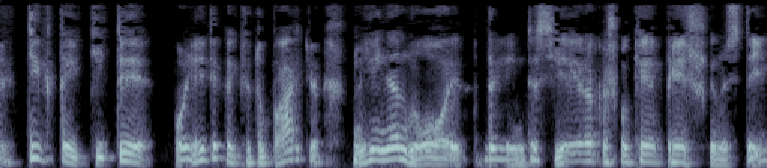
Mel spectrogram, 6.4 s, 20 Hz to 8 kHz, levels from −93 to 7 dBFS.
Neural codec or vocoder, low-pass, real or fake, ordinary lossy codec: codec, 16 kHz, 2 kbps, FreqCodec, larger model; 7.2 kHz; fake; MP3, 32 kbps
